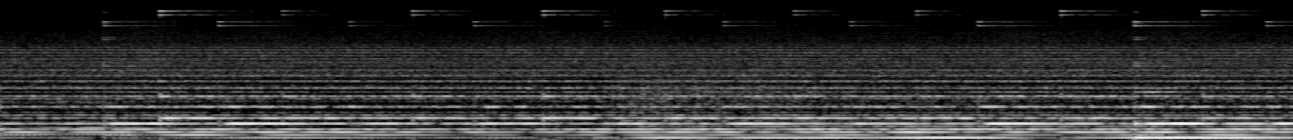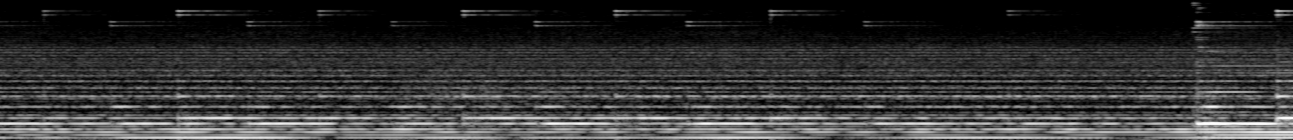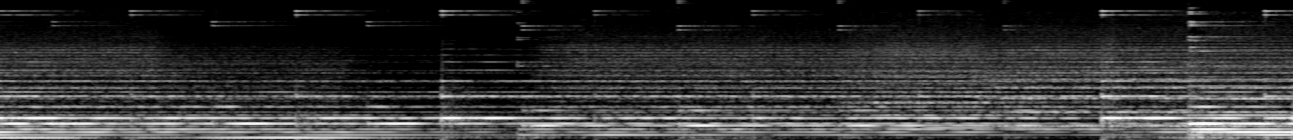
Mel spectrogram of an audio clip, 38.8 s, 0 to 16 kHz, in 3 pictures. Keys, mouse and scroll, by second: 2.6 shift+d, 4.4-10.2 drag, 10.2-15.1 middle drag, 13.7 shift+a, 20.0-21.9 drag, 30.2 s, 33.1 click, 34.0 click, 35.5 s, 38.2-38.7 drag.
